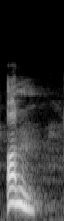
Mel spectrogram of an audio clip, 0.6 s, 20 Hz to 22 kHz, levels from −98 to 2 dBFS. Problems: background sounds at intervals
